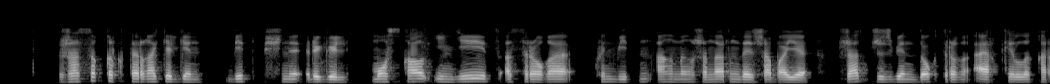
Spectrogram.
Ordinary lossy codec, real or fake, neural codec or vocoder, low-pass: none; real; none; 5.4 kHz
